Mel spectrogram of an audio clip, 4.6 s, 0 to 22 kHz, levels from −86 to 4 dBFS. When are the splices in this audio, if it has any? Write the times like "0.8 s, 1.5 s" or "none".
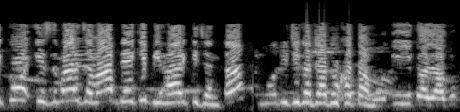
2.6 s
